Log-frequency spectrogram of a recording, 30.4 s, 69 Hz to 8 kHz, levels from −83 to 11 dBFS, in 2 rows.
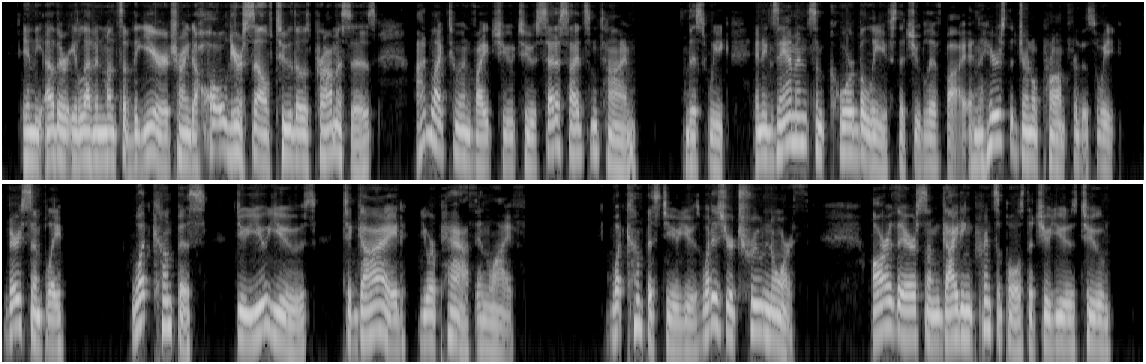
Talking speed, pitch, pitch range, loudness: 150 wpm, 120 Hz, 105-145 Hz, -17 LUFS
